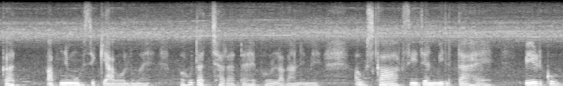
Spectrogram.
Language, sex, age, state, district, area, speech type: Hindi, female, 60+, Uttar Pradesh, Pratapgarh, urban, spontaneous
